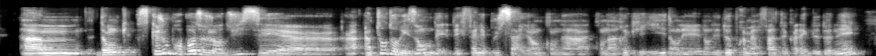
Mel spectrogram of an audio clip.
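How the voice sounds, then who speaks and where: A man with a medium pitch and a bright, sharp tone talks at a moderate pace with lively intonation and hardly any pauses. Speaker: professor. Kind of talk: lecture. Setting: conference room with in-person and online audience. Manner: hesitant, many fillers.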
